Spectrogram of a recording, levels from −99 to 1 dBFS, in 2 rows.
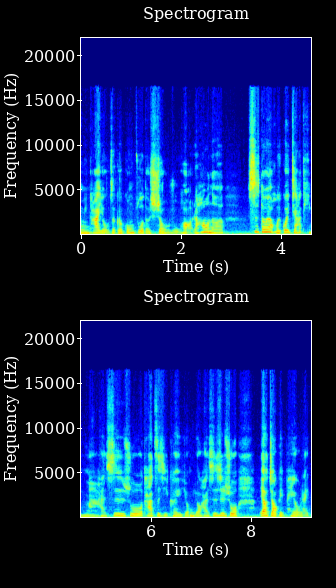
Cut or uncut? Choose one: uncut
